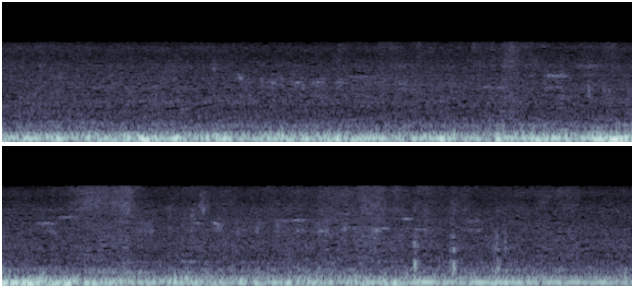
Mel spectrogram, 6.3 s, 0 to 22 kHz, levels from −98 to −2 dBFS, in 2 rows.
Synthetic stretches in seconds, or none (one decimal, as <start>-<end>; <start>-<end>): 1.8-5.6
